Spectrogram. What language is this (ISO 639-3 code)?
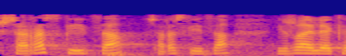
eus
